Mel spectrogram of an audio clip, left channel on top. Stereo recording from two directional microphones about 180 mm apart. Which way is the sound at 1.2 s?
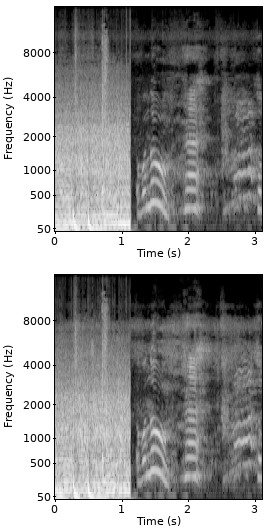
5° left (ahead or behind).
